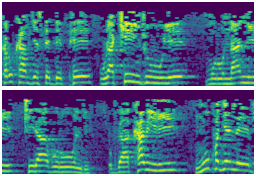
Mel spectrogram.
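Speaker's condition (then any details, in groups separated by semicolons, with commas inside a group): No condition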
